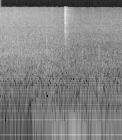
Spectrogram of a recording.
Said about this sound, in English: Can you describe where we are right now? Yeah, we're at a Rensselaer County Wastewater Treatment Plant.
